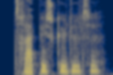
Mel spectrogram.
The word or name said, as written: træbeskyttelse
